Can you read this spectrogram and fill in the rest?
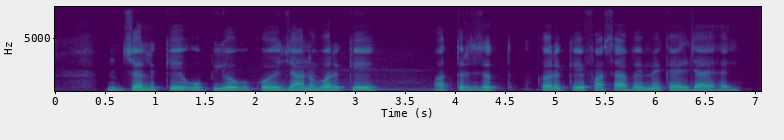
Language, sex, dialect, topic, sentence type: Magahi, male, Southern, agriculture, statement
